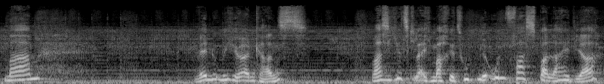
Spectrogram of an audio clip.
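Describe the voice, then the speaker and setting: An agitated young slacker played by a man in an improvised tabletop audio game. The voice is pushed up high and exclaims in slangy bursts. Music plays behind it. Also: big pitch swings, a little slow, exaggerated voice. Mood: pleading, apologetic.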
